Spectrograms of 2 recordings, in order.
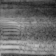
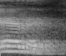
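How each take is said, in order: No difference in how they are said.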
